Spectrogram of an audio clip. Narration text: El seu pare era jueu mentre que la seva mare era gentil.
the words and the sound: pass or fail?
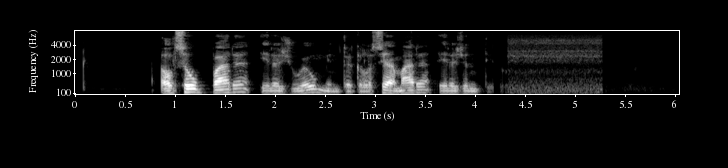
pass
